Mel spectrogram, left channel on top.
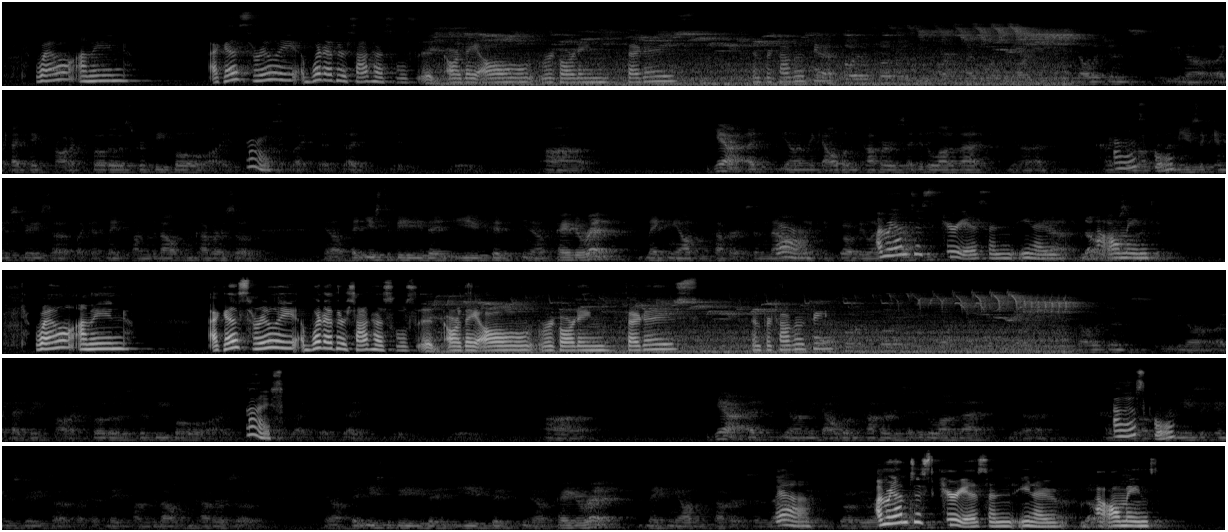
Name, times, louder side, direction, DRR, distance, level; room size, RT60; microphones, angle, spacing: voice 1, 0.1-1.3 2.1-7.0 7.5-8.3 14.7-15.0 23.3-24.0 32.2-32.6 33.2-35.1 35.4-36.1, right 9 dB, 80° right, 22 dB, 0.3 m, -30 dB
sound 1, 4.2-10.7, right 2 dB, 50° right, 2.3 m, -43 dB
voice 2, 8.1-15.9 16.2-16.3 16.8-16.9 17.6-18.1 19.3-22.9 23.2-32.6 32.9-33.6 34.9-36.1, left 2 dB, 70° left, -1 dB, 2.8 m, -49 dB
13.5 x 5.6 x 7.5 m, 0.76 s
head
